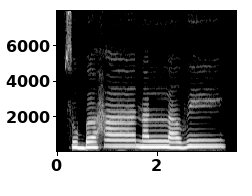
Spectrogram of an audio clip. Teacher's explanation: [Musik] subhanalladzi Na langsung masuk huruf lam alif tidak dibaca kemudian karena La ini bertasdid maka kita baca ditekan dan ditahan dua harakat · kita baca panjang dua harakat karena di depannya terdapat huruf ya sukun atau ya mati yang merupakan tanda baca panjang dua harakat subhanalladzi sakharo Kho bertasdid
